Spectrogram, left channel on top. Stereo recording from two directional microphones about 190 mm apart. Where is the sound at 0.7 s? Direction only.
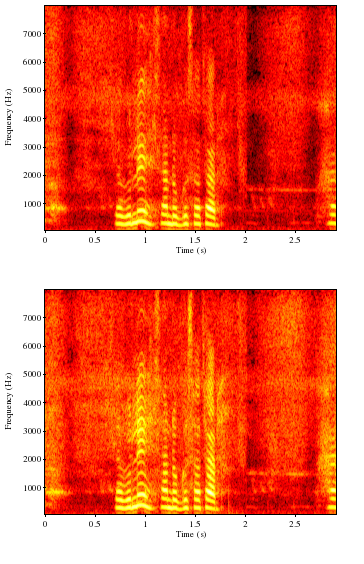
5° left (ahead or behind).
